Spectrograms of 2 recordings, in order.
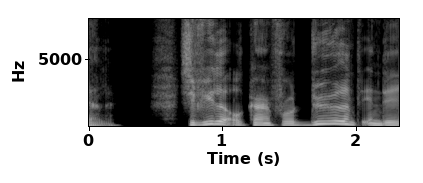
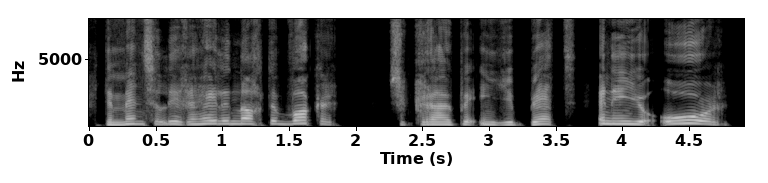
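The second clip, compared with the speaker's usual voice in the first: high, louder breathless-style listing; mounting alarm; 12 semitones higher, 5 dB louder than usual. A narrator's reading. Mother relays the cats' news of mice, alarmed. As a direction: pile up the horrors excitedly. Mother reports the mouse plague.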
